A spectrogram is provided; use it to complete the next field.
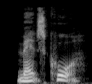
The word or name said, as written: mandskor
